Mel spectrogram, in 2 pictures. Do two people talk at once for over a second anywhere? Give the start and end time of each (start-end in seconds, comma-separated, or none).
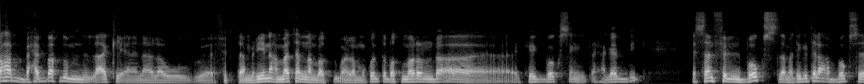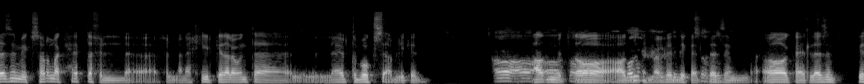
14.0-16.0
